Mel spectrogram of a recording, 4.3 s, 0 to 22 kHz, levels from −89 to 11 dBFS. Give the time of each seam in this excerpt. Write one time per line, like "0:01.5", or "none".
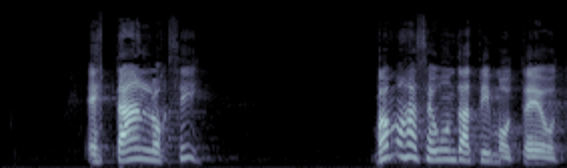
0:01.3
